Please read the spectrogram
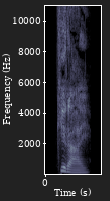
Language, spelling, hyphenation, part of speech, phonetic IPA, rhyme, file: Hungarian, király, ki‧rály, noun / adjective, [ˈkiraːj], -aːj, Hu-király.ogg
- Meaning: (noun) 1. king (a male monarch; member of a royal family who is the supreme ruler of his nation) 2. king; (adjective) awesome, cool, dope, wicked, sick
